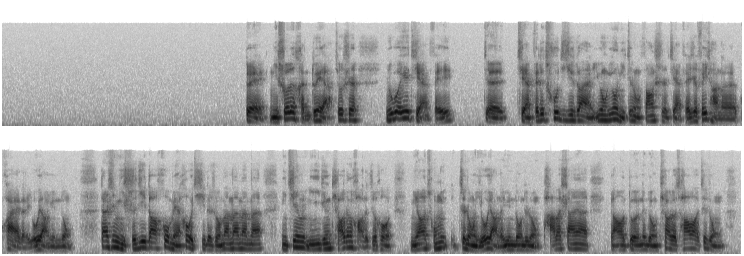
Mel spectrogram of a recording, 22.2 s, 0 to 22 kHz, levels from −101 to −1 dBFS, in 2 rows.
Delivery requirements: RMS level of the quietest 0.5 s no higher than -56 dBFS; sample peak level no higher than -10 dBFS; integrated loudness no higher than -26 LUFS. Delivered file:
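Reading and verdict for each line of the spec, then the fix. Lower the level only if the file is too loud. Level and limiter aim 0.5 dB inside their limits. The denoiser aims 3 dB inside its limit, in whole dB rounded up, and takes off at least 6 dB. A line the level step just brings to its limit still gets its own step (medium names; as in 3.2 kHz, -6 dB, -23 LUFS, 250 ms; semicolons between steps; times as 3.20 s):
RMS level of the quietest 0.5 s -53 dBFS: fail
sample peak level -4.5 dBFS: fail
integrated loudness -16.5 LUFS: fail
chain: trim -10 dB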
